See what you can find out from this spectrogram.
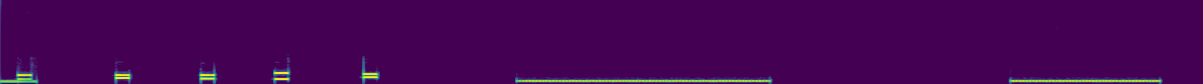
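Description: Five quick touch-tone beeps of a number being dialed, each a different pitch, followed by two long, steady low ringing tones with a pause between them. No one speaks.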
